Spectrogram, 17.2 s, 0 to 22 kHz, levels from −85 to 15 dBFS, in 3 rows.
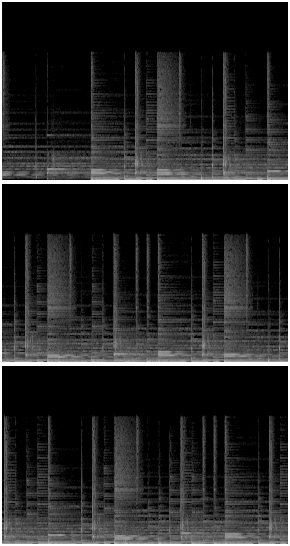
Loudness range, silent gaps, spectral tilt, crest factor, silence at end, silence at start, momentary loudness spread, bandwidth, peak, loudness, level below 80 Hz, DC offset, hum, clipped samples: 2 LU; none; -5.5 dB/octave; 18 dB; 0 s; 0 s; 7 LU; 16 kHz; -6 dBFS; -26 LUFS; -24 dBFS; under 0.1%; none; under 0.1%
